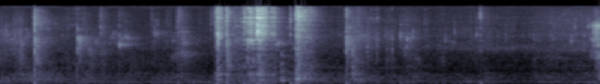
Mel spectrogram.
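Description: Kitchen handling sounds of a spoon clinking and scraping against a small seasoning pot and a frying pan while salt and black pepper are spooned over diced chicken and onion. A few light clicks, then a louder clatter about two seconds in lasting about a second.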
